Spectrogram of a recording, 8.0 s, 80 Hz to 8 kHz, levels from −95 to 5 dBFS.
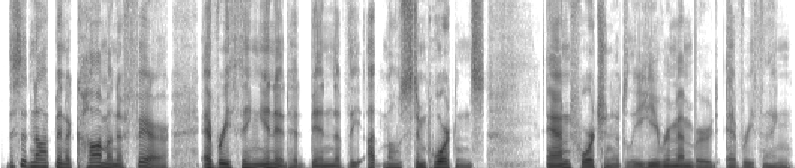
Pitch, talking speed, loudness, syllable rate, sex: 120 Hz, 160 wpm, -22 LUFS, 5.9 syllables/s, male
